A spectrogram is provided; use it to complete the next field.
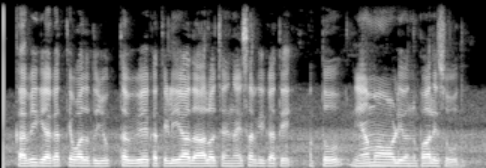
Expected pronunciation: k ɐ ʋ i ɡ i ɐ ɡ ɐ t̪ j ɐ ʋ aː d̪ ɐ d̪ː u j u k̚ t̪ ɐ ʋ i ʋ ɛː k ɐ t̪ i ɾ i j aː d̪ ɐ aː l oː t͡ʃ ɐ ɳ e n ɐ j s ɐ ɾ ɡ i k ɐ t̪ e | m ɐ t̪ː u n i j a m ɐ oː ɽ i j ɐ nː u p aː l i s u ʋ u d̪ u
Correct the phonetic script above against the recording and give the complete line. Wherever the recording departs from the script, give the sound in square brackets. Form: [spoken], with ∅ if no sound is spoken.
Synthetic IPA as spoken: k ɐ ʋ i ɡ [e] ɐ ɡ ɐ t̪ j ɐ ʋ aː d̪ ɐ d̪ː u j u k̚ t̪ ɐ ʋ i ʋ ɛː k ɐ t̪ i [ɭ] i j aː d̪ ɐ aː l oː t͡ʃ ɐ [n] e n ɐ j s ɐ ɾ ɡ i k ɐ t̪ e | m ɐ t̪ː u n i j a m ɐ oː [ɭ] i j ɐ nː u p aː l i s u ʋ u d̪ u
